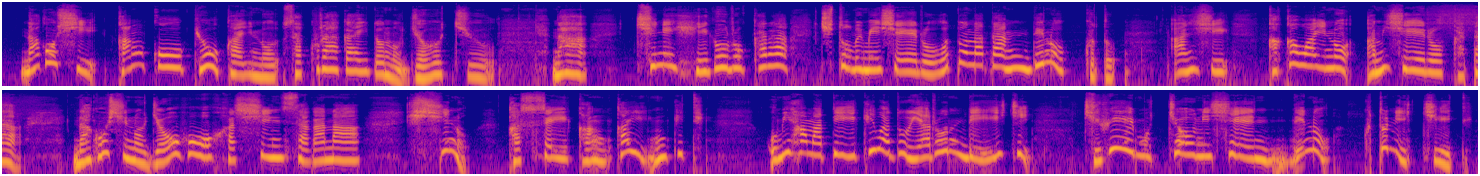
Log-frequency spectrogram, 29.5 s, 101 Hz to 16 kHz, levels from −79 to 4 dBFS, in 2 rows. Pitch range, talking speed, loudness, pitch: 225-335 Hz, 190 characters per minute, -19 LUFS, 275 Hz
